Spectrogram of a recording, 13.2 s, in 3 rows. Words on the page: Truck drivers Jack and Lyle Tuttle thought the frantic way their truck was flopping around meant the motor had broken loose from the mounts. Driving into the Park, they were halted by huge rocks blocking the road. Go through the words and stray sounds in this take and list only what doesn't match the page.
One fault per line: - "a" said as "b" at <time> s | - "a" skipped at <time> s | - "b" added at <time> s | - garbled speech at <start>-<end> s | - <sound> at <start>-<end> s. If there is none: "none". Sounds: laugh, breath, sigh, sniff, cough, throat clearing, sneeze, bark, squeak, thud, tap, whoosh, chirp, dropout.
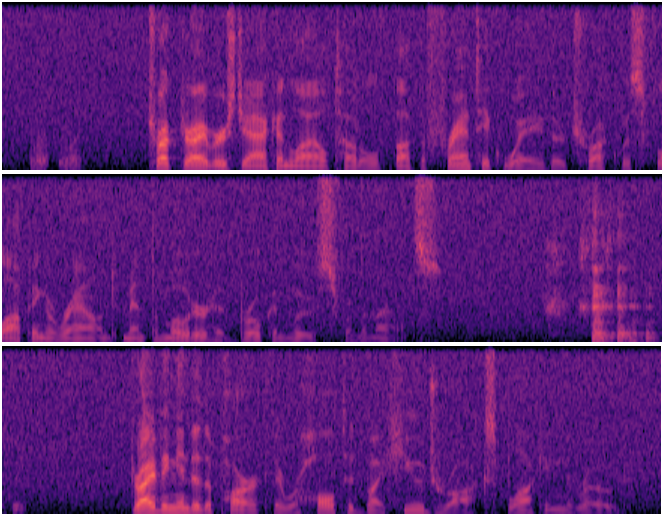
- laugh at 0.2-0.5 s
- laugh at 8.0-9.0 s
